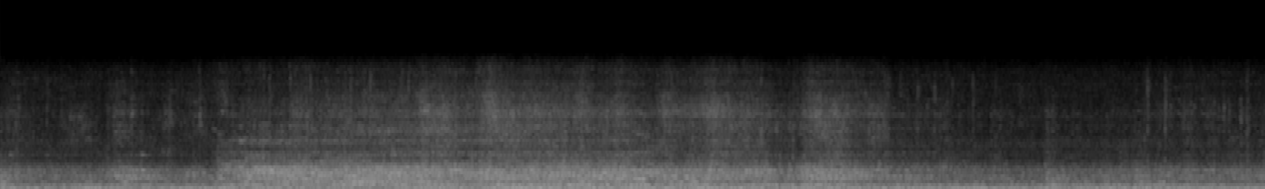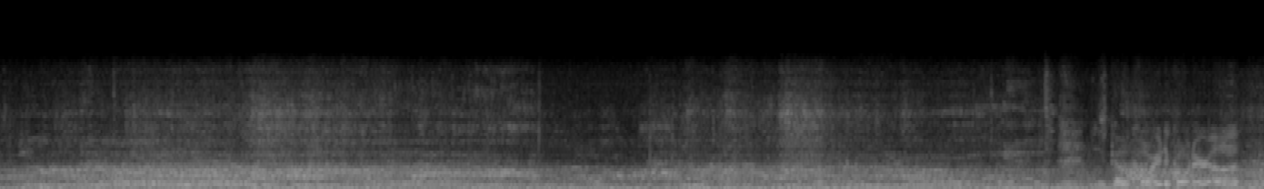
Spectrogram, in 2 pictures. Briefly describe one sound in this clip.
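Gunfire from a video game blasts and crackles.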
